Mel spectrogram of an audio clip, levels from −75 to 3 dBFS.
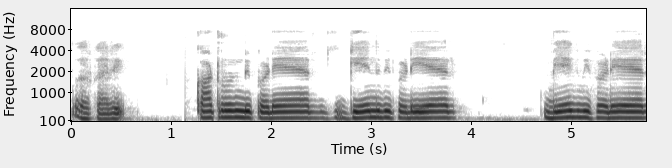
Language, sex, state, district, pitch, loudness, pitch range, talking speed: Marwari, female, Rajasthan, Nagaur, 195 Hz, -14 LUFS, 170-200 Hz, 155 wpm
